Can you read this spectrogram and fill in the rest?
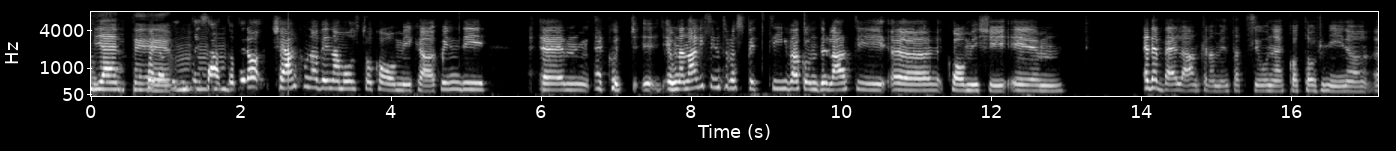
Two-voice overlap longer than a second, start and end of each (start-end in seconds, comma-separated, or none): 0.7-1.9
